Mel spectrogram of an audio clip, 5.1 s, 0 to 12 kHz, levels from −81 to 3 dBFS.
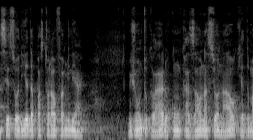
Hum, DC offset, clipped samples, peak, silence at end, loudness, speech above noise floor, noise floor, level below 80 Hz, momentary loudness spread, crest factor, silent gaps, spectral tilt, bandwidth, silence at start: none; under 0.1%; under 0.1%; -4 dBFS; 0 s; -21 LUFS; 28 dB; -48 dBFS; -36 dBFS; 4 LU; 16 dB; none; -7.5 dB/octave; 10.5 kHz; 0 s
